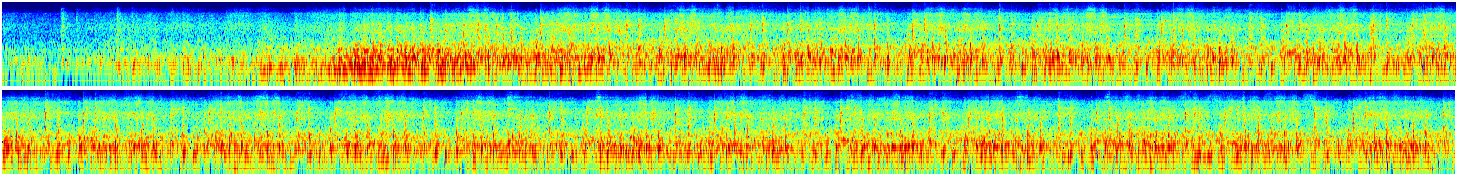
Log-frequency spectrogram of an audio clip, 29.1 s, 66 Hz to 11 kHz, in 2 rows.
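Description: EF210 electric locomotive hauling a container freight train past: the noise grows as the locomotive nears and goes by about three seconds in, then a loud, steady run of container-wagon wheel noise with repeated clicks over the rails.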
